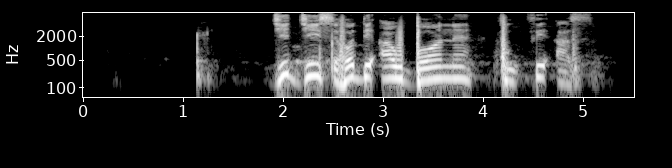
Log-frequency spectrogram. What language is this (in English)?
Esperanto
